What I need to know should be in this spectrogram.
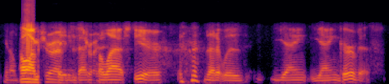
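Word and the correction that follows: Yangervis: But the G is silent, so it's Jan Hervis Solarte.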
